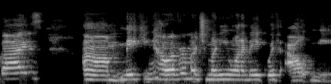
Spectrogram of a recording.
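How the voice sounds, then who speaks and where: A woman speaks with a fairly high pitch. Her pitch varies in an ordinary way. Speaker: network marketing team leader. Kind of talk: motivational team training call. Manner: loud; animated.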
